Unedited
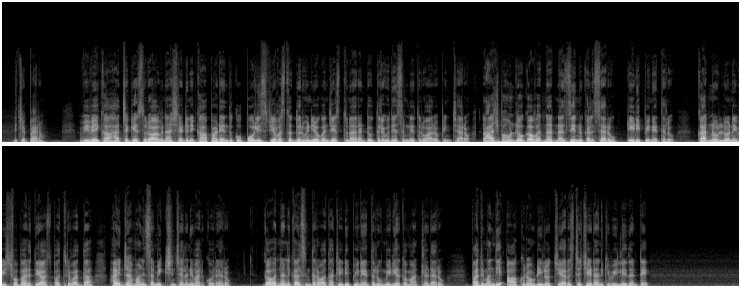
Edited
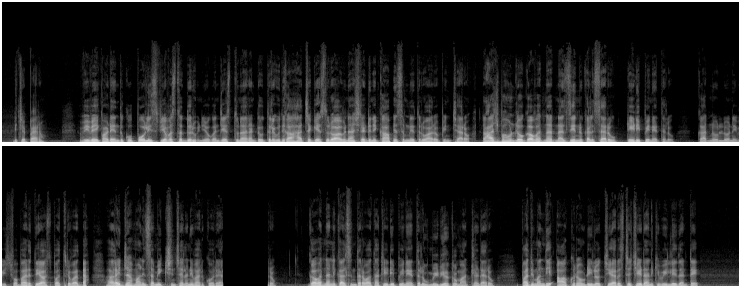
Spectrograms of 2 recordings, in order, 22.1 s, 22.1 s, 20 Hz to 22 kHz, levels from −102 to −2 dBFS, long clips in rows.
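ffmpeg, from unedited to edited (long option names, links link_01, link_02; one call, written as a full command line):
ffmpeg -i in.wav -filter_complex "[0:a]asplit=12[link_01][link_02][link_03][link_04][link_05][link_06][link_07][link_08][link_09][link_10][link_11][link_12];[link_01]atrim=end=1.492[link_13];[link_02]atrim=start=3.128:end=4.54,asetpts=PTS-STARTPTS,afade=type=out:start_time=1.408:duration=0.004:curve=hsin:silence=0.125893[link_14];[link_03]atrim=start=4.54:end=5.872,asetpts=PTS-STARTPTS,afade=type=in:duration=0.52:silence=0.125893[link_15];[link_04]atrim=start=1.488:end=3.132[link_16];[link_05]atrim=start=5.868:end=10.12,asetpts=PTS-STARTPTS,afade=type=out:start_time=3.822:duration=0.43:curve=qua:silence=0.281838[link_17];[link_06]atrim=start=10.12:end=10.97,asetpts=PTS-STARTPTS,volume=-11dB[link_18];[link_07]atrim=start=10.97:end=12.272,asetpts=PTS-STARTPTS,afade=type=in:duration=0.43:curve=qua:silence=0.281838[link_19];[link_08]atrim=start=12.268:end=12.752,asetpts=PTS-STARTPTS,areverse[link_20];[link_09]atrim=start=12.748:end=14.36,asetpts=PTS-STARTPTS,afade=type=out:start_time=1.608:duration=0.004:curve=hsin,apad=pad_dur=0.68[link_21];[link_10]atrim=start=14.36:end=16.694,asetpts=PTS-STARTPTS,afade=type=in:duration=0.004:curve=hsin[link_22];[link_11]atrim=start=16.69:end=17.12,asetpts=PTS-STARTPTS,asetrate=37926,aresample=44100[link_23];[link_12]atrim=start=17.116[link_24];[link_14][link_15]concat=n=2:v=0:a=1[link_25];[link_13][link_25]acrossfade=duration=0.004:curve1=hsin:curve2=hsin[link_26];[link_26][link_16]acrossfade=duration=0.004:curve1=hsin:curve2=hsin[link_27];[link_17][link_18][link_19]concat=n=3:v=0:a=1[link_28];[link_27][link_28]acrossfade=duration=0.004:curve1=hsin:curve2=hsin[link_29];[link_29][link_20]acrossfade=duration=0.004:curve1=hsin:curve2=hsin[link_30];[link_21][link_22]concat=n=2:v=0:a=1[link_31];[link_30][link_31]acrossfade=duration=0.004:curve1=hsin:curve2=hsin[link_32];[link_32][link_23]acrossfade=duration=0.004:curve1=hsin:curve2=hsin[link_33];[link_33][link_24]acrossfade=duration=0.004:curve1=hsin:curve2=hsin" out.wav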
